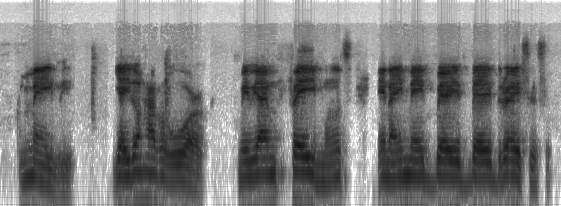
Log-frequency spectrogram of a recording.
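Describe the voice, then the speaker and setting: Medium-pitched male voice with a Spanish accent. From Venezuela. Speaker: fashion designer. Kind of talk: interview. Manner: halting.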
